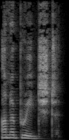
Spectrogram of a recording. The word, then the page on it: unabridged: British English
